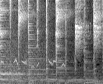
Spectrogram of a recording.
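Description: Background music with small birds chirping over it in quick, short chirps.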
